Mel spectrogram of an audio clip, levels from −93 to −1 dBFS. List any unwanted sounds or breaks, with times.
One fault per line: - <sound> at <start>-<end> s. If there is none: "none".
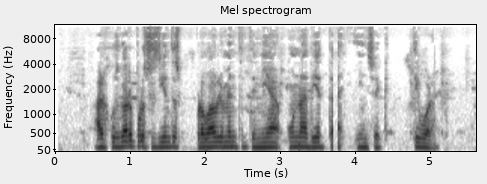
- dropout at 3.7-3.8 s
